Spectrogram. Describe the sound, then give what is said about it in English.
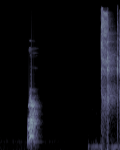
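A single sharp dog bark rings out, then silence, followed by a low droning tone and a sudden burst of loud, hissy noise. “Well, what if I could teach my dog to cue the roll call?”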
